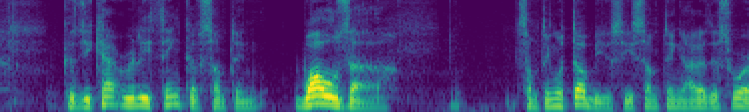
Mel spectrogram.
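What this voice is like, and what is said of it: Usual voice. Nothing is said of it.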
